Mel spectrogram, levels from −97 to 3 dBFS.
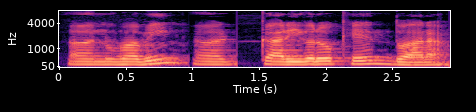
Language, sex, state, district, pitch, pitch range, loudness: Hindi, male, Bihar, Sitamarhi, 150 Hz, 150-170 Hz, -14 LUFS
